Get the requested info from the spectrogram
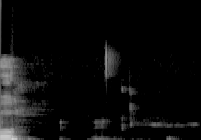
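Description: A man's voice holding a long drawn-out "o" that ends just after the start, followed by quiet with a few faint clicks.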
